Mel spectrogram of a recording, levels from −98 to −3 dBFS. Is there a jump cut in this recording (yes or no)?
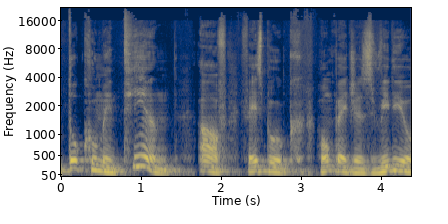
no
